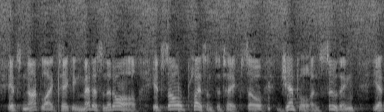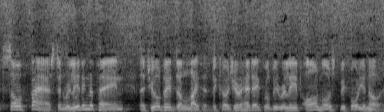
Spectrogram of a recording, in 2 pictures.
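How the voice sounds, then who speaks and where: A man's voice: on the high side, a bit bright, poor audio. A man announcing an old-time radio commercial with a polished, emphatic sales delivery. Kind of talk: vintage radio commercial read. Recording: hissy vintage radio recording.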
